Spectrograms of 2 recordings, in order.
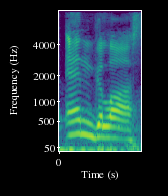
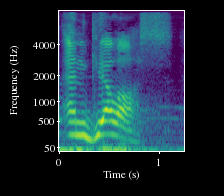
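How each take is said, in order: First: The stress falls on the first syllable. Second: The stress falls on a later syllable.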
